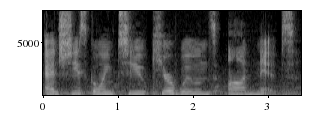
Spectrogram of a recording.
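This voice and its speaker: High-voiced woman playing a tabletop game, unhurried. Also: steady tone, a bit bright, faint music behind. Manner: thinks aloud, informal, narrates her characters' actions. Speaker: player in a tabletop roleplaying game. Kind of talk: casual game-table narration and chat.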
